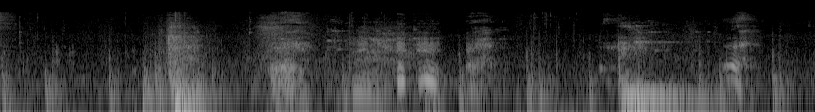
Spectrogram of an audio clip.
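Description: Horses whinny several times in a stable yard, with shuffling, knocks and stamping hooves between the calls, heard at moderate distance with no talking.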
